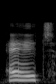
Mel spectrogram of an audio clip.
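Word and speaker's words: ate: and by the way h has the same pronunciation of the number eight okay that's not uh who uh maps the past form of the verb eat not as if it comes so eight the number and eight the past form of verb eat are the same okay now now let's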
